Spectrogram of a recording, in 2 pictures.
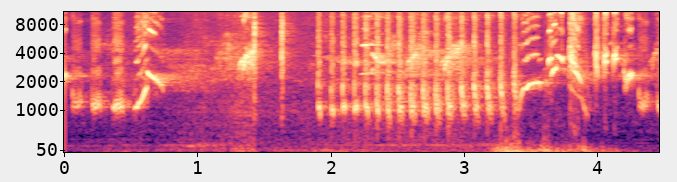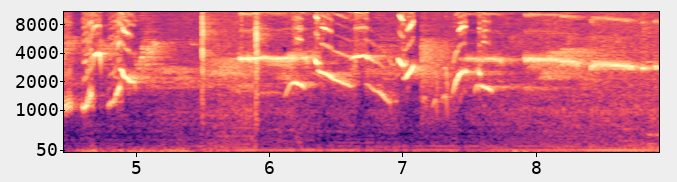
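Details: White-rumped shama, fighter type, giving a provoking kretekan and tembakan song: rising whistles, then a dense rapid rattle of clicks, followed by swooping slurred notes and a long thin high whistle at the end.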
